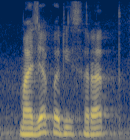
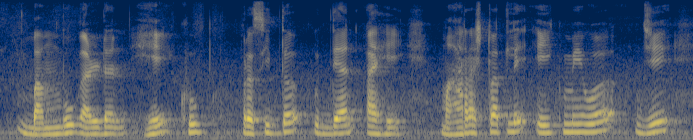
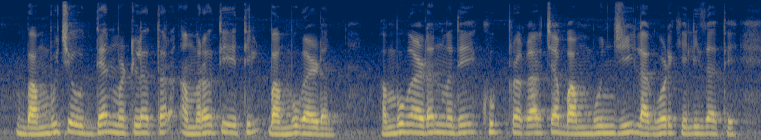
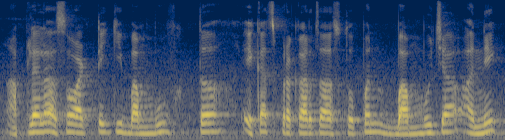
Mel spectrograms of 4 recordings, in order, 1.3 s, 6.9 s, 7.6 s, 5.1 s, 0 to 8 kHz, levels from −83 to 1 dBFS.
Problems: constant background noise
